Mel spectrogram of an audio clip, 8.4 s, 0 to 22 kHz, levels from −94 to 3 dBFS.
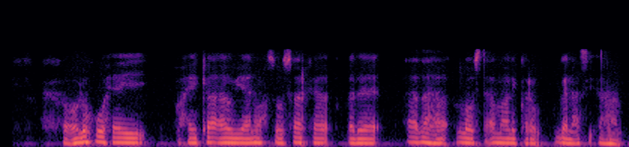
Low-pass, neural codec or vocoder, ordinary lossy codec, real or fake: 5.4 kHz; none; none; real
